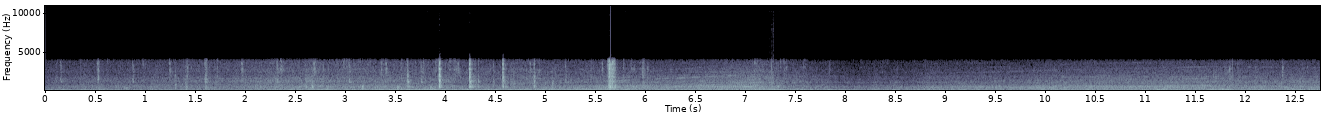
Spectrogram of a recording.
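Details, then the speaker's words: 2002-03 Subaru WRX EJ205, warmed up, uneven lumpy idle with irregular stumbles and shaky beat; cylinder 3 misfire, no ticking, spark plug ruled out; supposedly a cracked valve. "Doesn't tick or anything, just that's misfiring. When I first got it, it was misfiring on cylinder 3."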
